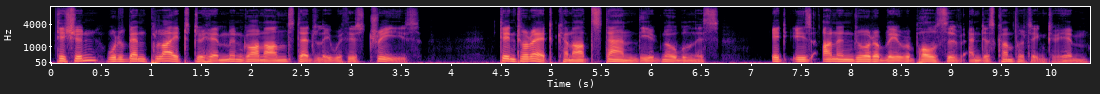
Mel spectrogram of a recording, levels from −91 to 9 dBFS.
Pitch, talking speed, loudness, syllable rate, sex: 100 Hz, 155 wpm, -18 LUFS, 5.4 syllables/s, male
